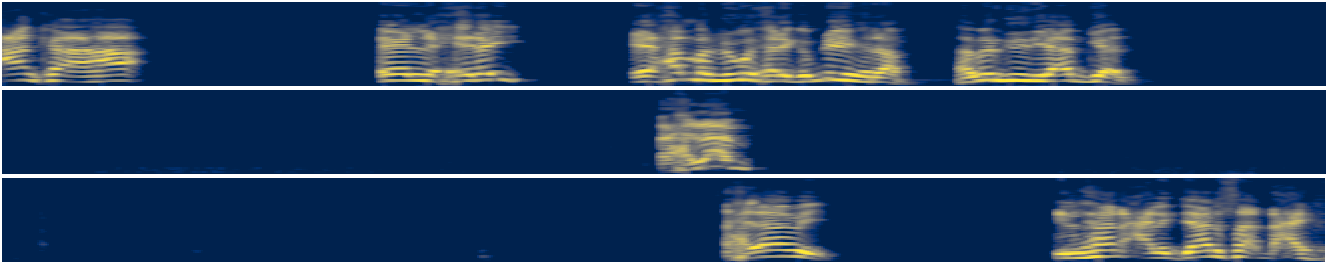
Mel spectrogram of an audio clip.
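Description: A man speaks with animation close to a microphone, with pauses.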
